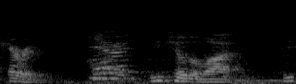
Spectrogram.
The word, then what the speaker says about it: Herod: And then there was a time they had, before they came to Jesus, they encountered a king that kind of rhymes with my name, but he was evil, so I don't like to think about it rhyming with my name.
